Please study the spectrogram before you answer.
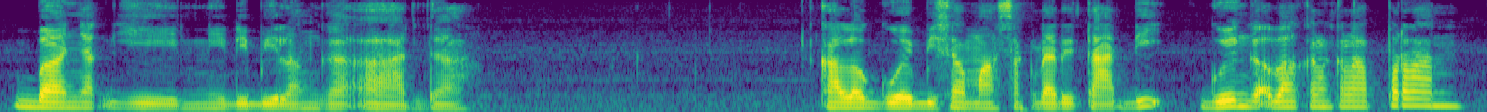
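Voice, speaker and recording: A man's voice: mid-range voice, fairly even intonation, a little slow, pauses often, close to an everyday voice. A man voicing a stubborn, sulky young woman who complains bluntly in a storybook reading.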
